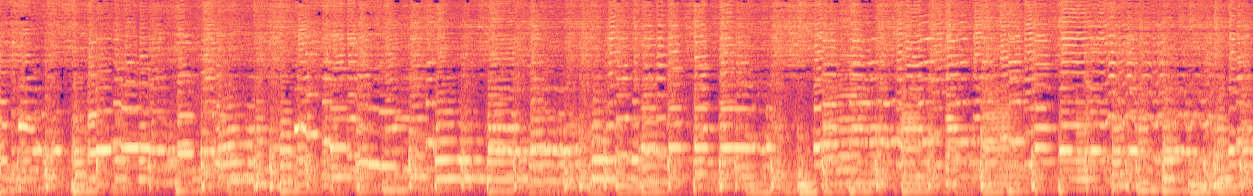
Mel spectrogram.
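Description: Instrumental music with a steady beat, played from a stereo demonstration record on a Magnavox solid-state portable record player and heard through its speakers.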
